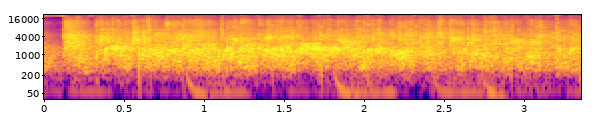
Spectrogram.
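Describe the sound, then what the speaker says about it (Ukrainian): Sustained applause from an audience at a school award ceremony honoring talented students in Brody, Ukraine, dense steady clapping that fills the space from start to finish with no talk. "Аплодисменти для вас."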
